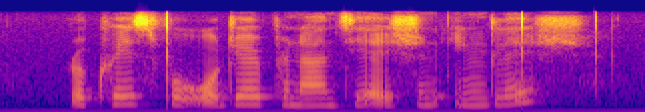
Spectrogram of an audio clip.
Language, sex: English, female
